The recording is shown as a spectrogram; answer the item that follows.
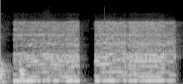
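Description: Background audio coming through a video-call participant's unmuted microphone: steady pitched sound that is music-like, in two stretches with a short break about a second in.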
